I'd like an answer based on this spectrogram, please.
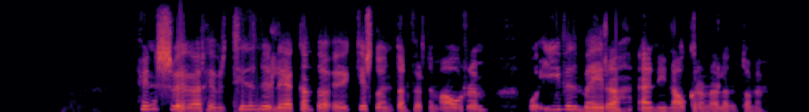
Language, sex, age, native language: Icelandic, female, 50-59, Icelandic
